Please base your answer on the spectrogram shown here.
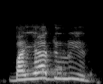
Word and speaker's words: Valladolid: ايش تلفظ كما هي بالاسبانيه بيادوليد، الدبل ال اي تلفظ.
